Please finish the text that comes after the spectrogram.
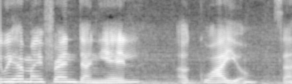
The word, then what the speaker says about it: Aguayo: Today we have my friend Daniel Aguayo.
